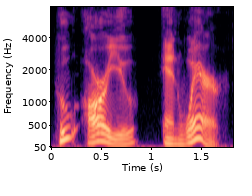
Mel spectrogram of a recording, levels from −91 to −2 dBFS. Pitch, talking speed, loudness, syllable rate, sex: 140 Hz, 130 wpm, -16 LUFS, 4.6 syllables/s, male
